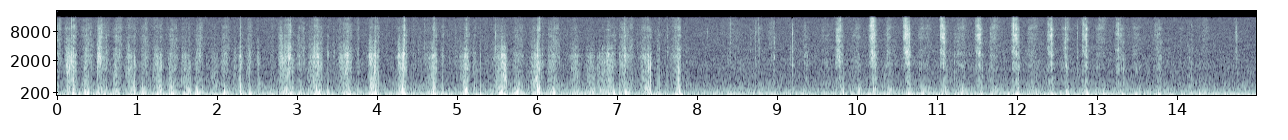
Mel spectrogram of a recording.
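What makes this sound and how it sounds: A solid white bar of soap is held in the hands and scratched across its surface with the fingernails. It makes quick, dry scratching ticks in an irregular rhythm over a steady low hum. Each scratch is short and does not ring on.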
